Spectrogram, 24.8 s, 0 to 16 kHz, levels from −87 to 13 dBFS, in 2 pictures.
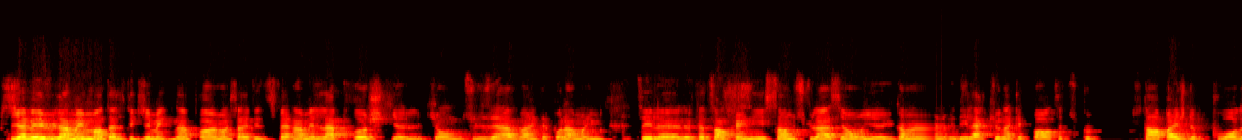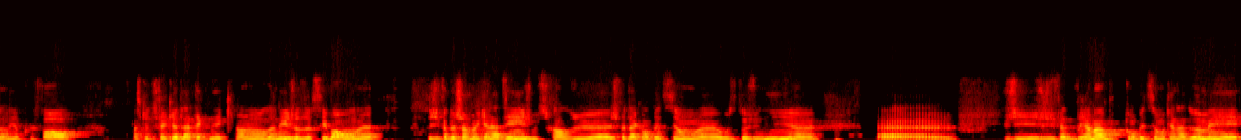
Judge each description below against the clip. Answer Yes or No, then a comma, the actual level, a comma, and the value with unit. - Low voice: Yes, low, 100 Hz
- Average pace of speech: No, fast, 235 wpm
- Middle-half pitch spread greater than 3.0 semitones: No, average, 2.7 semitones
